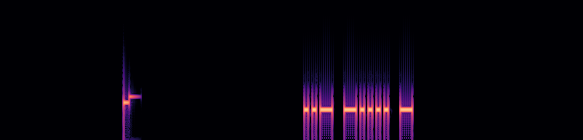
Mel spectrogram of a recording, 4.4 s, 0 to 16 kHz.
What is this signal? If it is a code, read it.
Morse code, heard as a keyed tone, about 40 wpm, 700 Hz. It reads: U6T
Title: All Cut Numbers - 3-Digit 40wpm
